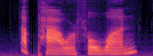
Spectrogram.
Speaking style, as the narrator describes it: Vivian said with a snort

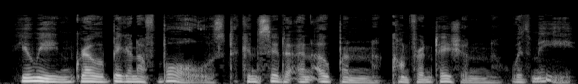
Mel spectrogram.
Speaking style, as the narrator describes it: Clintan asked calmly

